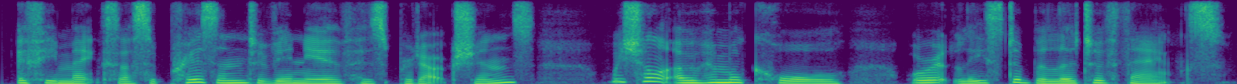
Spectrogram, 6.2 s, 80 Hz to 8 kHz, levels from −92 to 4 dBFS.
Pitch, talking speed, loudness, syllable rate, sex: 205 Hz, 235 wpm, -19 LUFS, 5.6 syllables/s, female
